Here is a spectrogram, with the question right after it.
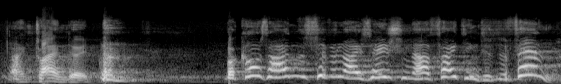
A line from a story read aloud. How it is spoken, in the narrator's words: Strachey, in that high, squeaky voice he had, replied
